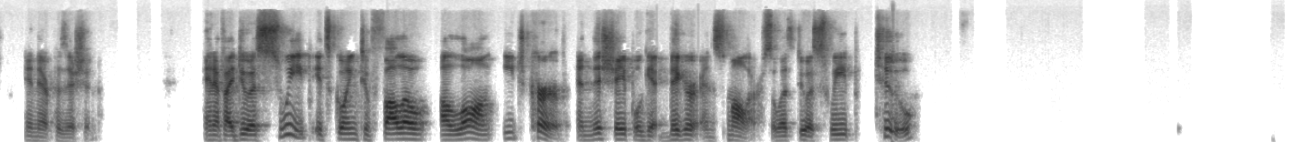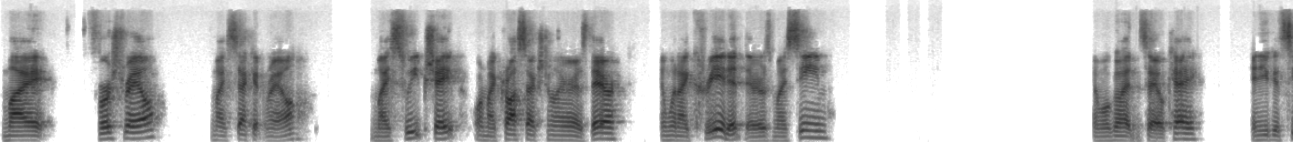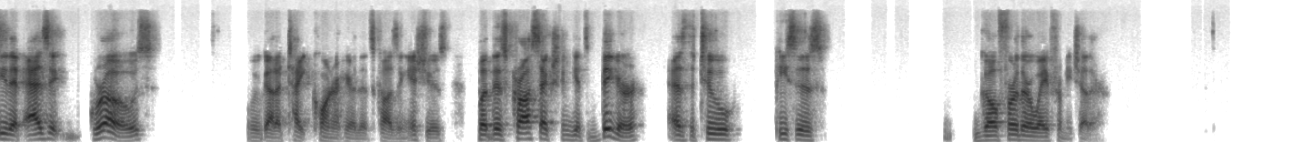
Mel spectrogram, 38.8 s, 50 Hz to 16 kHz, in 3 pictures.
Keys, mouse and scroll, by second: 2.3 right click, 3.5-7.2 right drag, 7.6-10.5 typing, 10.9 Return, 11.7-12.4 typing, 14.0 click, 14.7 typing, 15.4 click, 17.6 click, 19.2 Return, 20.8 Return, 24.6 click, 26.1-26.4 scroll up 4, 27.4 middle click, 27.5 F15, 28.4 right click, 29.1 scroll, 29.9-30.2 scroll, 32.2 scroll, 34.5 right click, 34.6 scroll.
